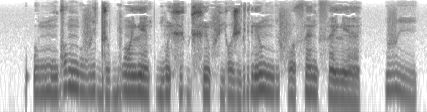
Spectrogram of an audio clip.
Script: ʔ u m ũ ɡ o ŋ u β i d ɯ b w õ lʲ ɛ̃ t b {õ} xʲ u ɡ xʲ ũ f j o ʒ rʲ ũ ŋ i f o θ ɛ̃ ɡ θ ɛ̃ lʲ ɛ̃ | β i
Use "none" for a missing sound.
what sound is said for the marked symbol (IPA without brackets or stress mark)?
ũ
